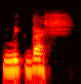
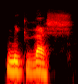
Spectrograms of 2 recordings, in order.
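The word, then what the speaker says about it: מקדש: Aquí se pronuncia mikdash, mikdash.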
